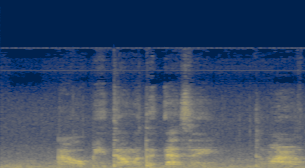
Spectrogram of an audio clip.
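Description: A man whispering a few words, with short breathy bursts of speech.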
